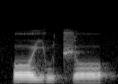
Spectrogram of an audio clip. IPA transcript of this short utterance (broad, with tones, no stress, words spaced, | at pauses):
ɔ˧ ju˨t͡ʃɔ˨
